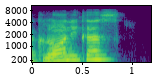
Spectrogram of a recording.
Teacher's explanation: essa palavra é uma palavra proparoxítona pois possui o seu acento tônico na antepenúltima sílaba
